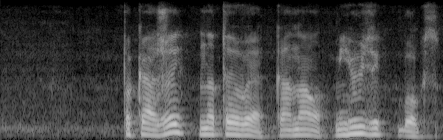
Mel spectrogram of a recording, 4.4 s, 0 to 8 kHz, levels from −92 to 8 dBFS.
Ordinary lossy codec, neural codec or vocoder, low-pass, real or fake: Opus, 32 kbps; codec, 16 kHz, 4 kbps, FreqCodec, larger model; 7.2 kHz; fake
